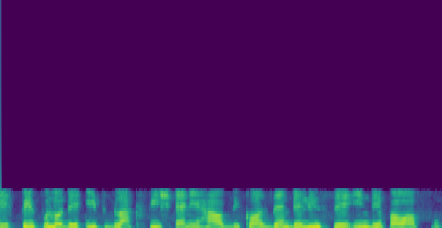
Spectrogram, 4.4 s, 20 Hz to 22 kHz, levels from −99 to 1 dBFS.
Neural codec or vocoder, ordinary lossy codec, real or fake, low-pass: vocoder, 22.05 kHz, 80 mel bands, WaveNeXt; none; fake; 3.6 kHz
